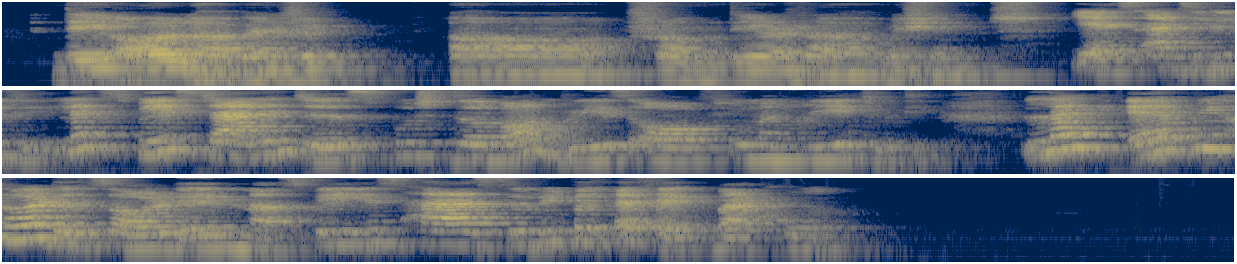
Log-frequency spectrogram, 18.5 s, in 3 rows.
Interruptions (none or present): none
